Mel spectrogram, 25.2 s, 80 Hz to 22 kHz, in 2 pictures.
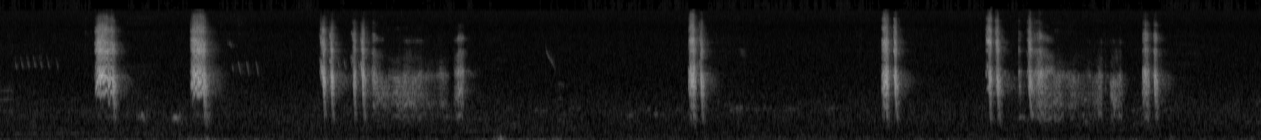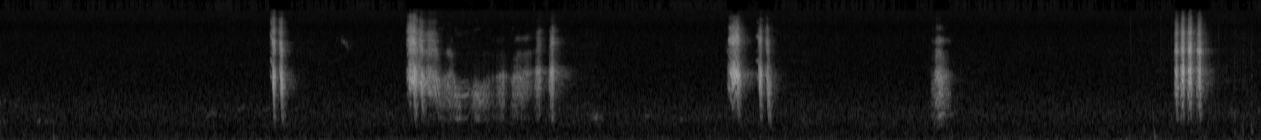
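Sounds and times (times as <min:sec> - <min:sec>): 
Eurasian magpie Pica pica harsh rasping chatter: 0:01.0 - 0:02.4, 0:03.2 - 0:04.8, 0:06.9 - 0:07.2, 0:08.8 - 0:09.2, 0:09.8 - 0:11.8, 0:15.3 - 0:15.6, 0:16.7 - 0:18.5, 0:19.9 - 0:20.4, 0:21.9 - 0:22.2, 0:24.3 - 0:25.2.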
